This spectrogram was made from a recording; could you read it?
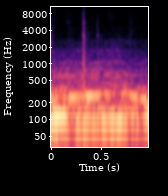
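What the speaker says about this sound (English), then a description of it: "let's see how quickly we can get our new 2025 Mercedes-Benz GLS 450 here up to speed" A 2025 Mercedes-Benz GLS 450 three-row SUV in sport mode pulls onto a highway, its engine droning steadily and loudly from inside the cabin as it accelerates.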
